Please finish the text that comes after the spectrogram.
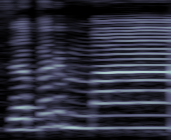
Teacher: मद के बाद हमज़ा दूसरे लेटर में है तो ये मद मुनफसिल है, तीन अलिफ के बराबर खींच के पढ़ेंगे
